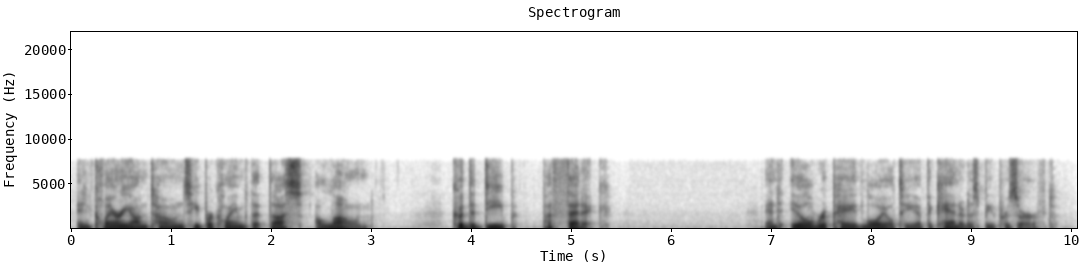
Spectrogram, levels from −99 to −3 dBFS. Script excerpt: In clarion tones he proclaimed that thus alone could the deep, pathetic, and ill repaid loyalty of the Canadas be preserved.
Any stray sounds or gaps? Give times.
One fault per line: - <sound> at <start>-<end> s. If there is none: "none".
none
